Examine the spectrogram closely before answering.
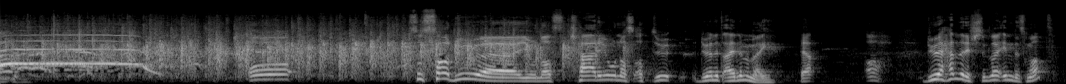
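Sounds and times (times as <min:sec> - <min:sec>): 
audience applause: 0:00.0 - 0:06.4
speech: 0:02.5 - 0:03.0, 0:04.2 - 0:10.6.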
